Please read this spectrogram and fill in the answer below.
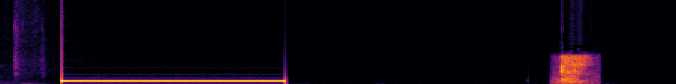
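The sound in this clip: A telephone signal from a call that fails to connect sounds as one long, steady mid-pitched tone of about a second and a half. Silence follows, then a short hissy burst.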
